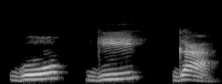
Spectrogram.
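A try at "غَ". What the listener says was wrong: গা বলা যাবে না। আমরা বলছি যে গইন অক্ষরে ফাতহার উচ্চারণে আকার পড়া যায় না, তাহলে কি বলতে হবে এখানে? গ। গ।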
